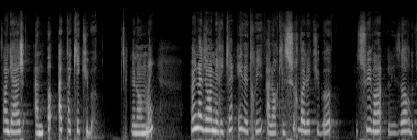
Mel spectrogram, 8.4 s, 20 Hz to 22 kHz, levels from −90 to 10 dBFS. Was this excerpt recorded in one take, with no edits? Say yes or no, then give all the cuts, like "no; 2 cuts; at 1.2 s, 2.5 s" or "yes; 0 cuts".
no; 1 cut; at 2.5 s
